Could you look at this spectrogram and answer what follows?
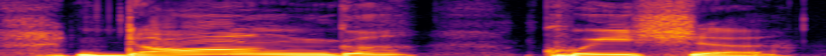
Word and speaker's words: Dungquesha: me to pronounce that dong quisha yes do my but if you say it fast the G disappears Don quisha okay uh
